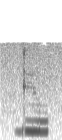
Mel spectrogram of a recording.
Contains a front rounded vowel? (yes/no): yes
